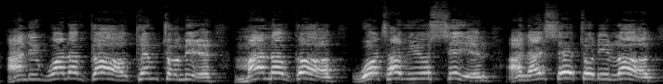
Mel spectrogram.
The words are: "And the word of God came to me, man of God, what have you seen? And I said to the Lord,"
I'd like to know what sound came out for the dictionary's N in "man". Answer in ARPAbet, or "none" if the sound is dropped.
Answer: N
